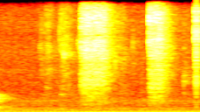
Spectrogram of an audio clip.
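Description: Aerosol cooking spray (Pam) hissing from the can in two short squirts onto the nonstick plates of a waffle bowl maker, the first about a second in and the second near the end.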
